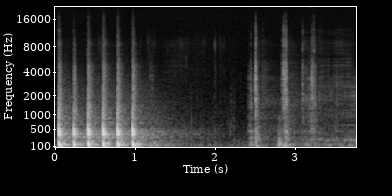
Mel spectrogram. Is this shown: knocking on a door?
yes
